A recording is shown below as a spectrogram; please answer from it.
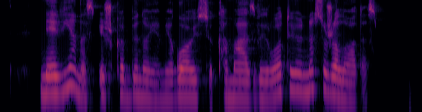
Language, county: Lithuanian, Vilnius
